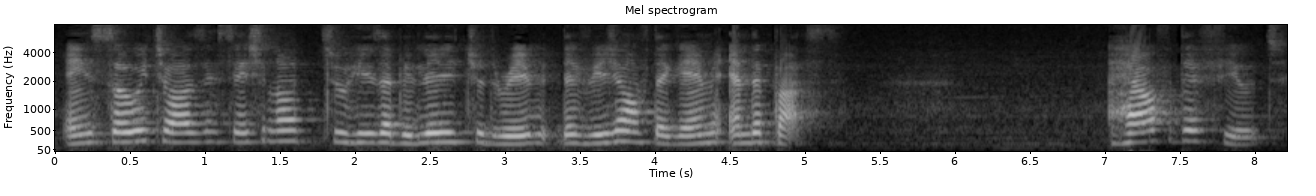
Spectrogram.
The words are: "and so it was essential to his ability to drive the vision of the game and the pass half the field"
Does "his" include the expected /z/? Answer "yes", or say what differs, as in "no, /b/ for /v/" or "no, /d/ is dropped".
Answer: yes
